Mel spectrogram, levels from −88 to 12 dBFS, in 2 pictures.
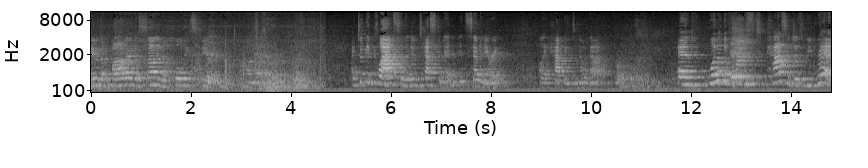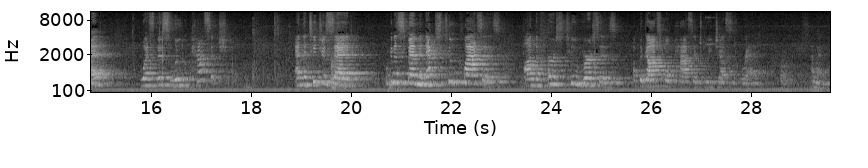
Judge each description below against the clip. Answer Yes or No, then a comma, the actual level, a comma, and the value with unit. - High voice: Yes, very high, 260 Hz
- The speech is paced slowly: Yes, slow, 125 wpm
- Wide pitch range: No, average, 4.6 semitones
